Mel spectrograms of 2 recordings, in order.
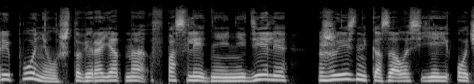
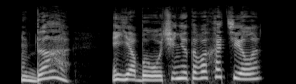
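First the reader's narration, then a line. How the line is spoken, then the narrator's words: Exclaimed. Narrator (Russian): воскликнула Кэтрин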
